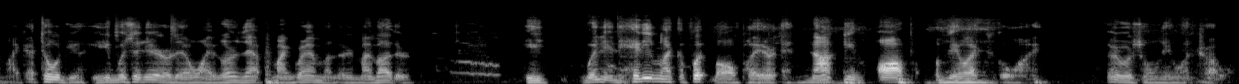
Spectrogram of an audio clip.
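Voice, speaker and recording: A man's voice: deep voice, gravelly, slightly rough, low-quality recording. An older man telling family stories at home in a rambling, casual way, with many restarts and side remarks. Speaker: storyteller.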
